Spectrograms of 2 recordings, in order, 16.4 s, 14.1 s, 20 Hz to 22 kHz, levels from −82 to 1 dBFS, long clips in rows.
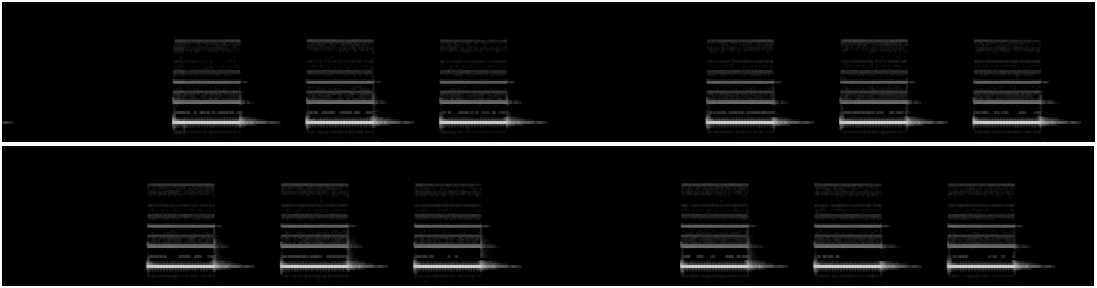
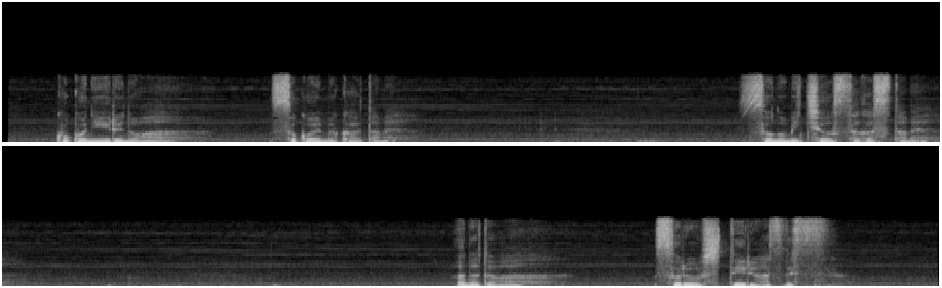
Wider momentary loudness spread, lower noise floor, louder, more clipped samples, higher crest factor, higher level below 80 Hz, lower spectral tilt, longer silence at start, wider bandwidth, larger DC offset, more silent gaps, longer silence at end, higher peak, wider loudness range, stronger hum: second, 16 LU vs 26 LU; first, under -90 dBFS vs -52 dBFS; first, -18 LUFS vs -27 LUFS; neither; second, 10 dB vs 20 dB; second, under -90 dBFS vs -46 dBFS; second, 7.5 dB/octave vs -4.5 dB/octave; first, 1.3 s vs 0.1 s; first, 16 kHz vs 11 kHz; neither; neither; first, 0.55 s vs 0.1 s; second, -14 dBFS vs -10 dBFS; second, 2 LU vs 9 LU; neither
